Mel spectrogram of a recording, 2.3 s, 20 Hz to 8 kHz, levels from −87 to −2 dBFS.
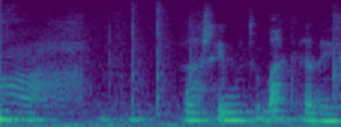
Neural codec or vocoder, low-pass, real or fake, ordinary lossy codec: none; none; real; none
